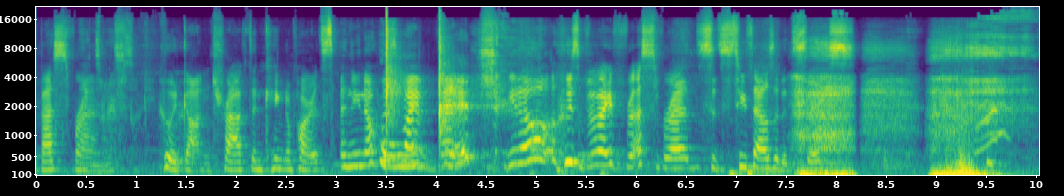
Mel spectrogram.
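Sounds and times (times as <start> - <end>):
speech: 0.0 - 8.6
single heavy breath blown into a microphone: 7.5 - 10.0.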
